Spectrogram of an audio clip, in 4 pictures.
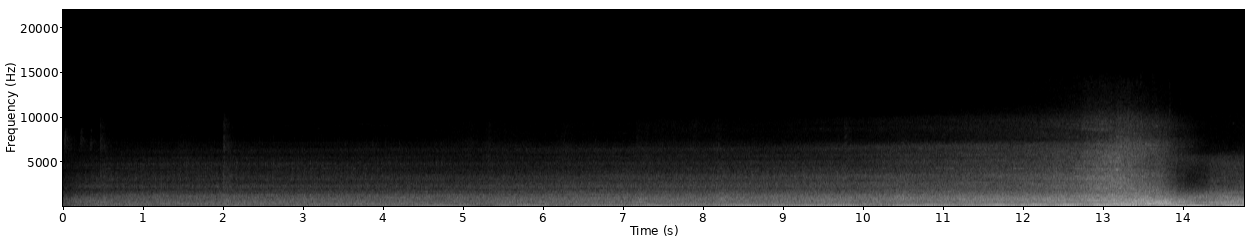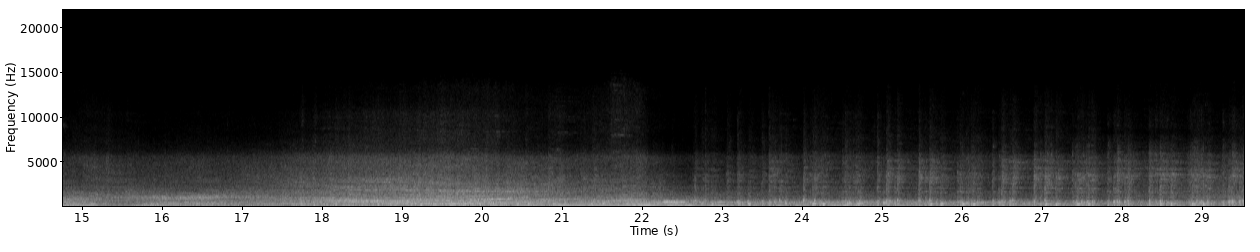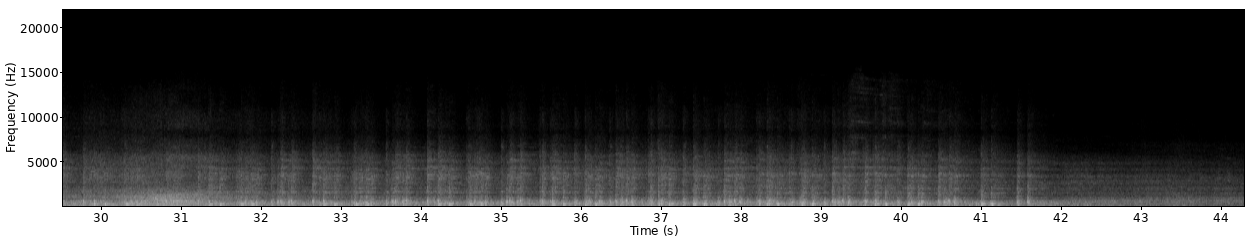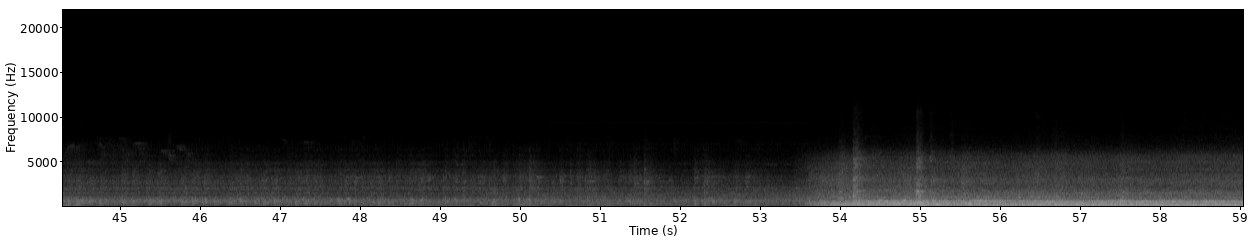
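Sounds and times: train wheels knocking over rail joints: 22.6s - 41.7s.

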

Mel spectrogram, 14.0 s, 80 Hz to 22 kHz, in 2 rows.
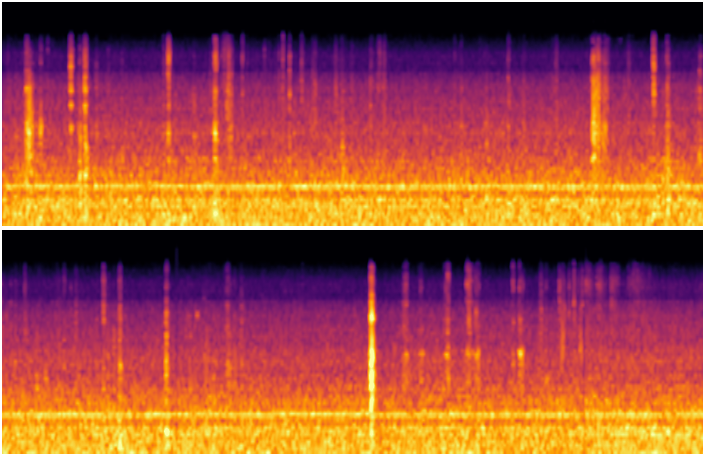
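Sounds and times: faint whine: 0.0s - 14.0s
mechanical hum: 0.0s - 14.0s.

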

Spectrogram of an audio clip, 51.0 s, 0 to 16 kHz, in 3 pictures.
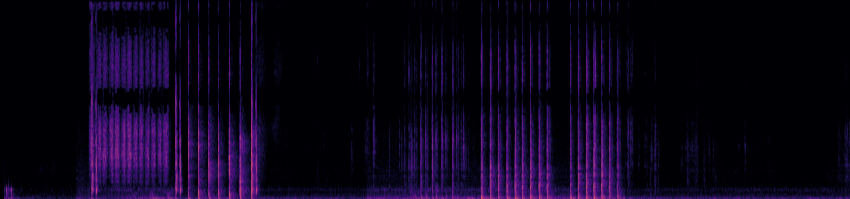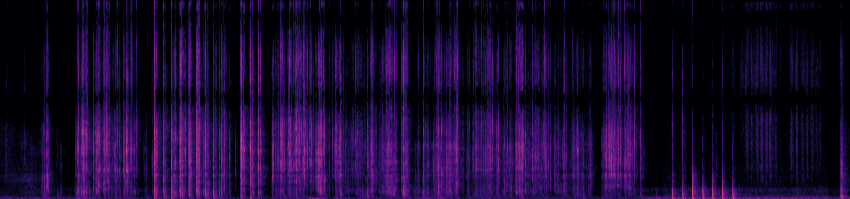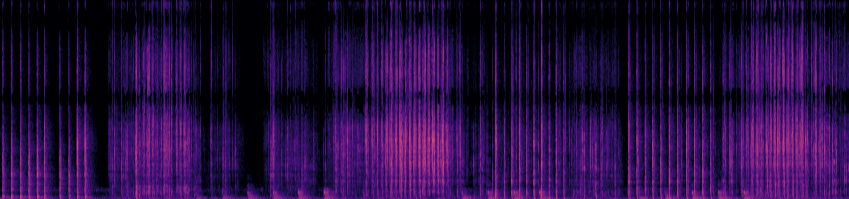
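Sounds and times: plastic wrappers crinkling and tearing: 17.8s - 29.9s, 36.2s - 50.9s.

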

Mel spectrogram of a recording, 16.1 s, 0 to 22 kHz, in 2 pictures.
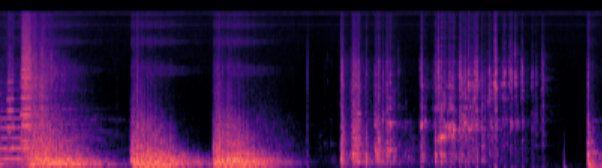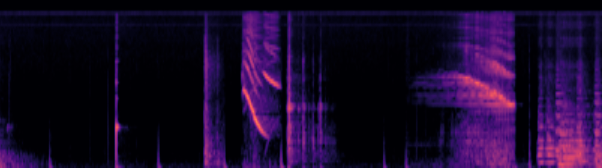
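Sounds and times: heavy drum-like boom: 0.4s - 3.9s
clattering: 4.4s - 7.4s
thuds and knocks: 7.8s - 8.3s, 10.8s - 11.1s.

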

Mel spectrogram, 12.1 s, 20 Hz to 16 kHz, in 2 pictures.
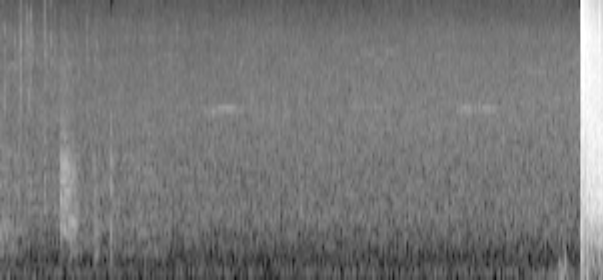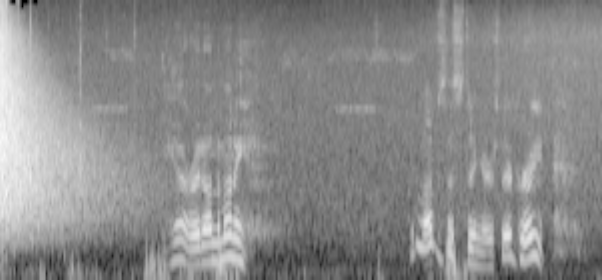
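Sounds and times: faint outdoor background: 0.0s - 12.0s
rifle shot: 5.8s - 7.4s.

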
